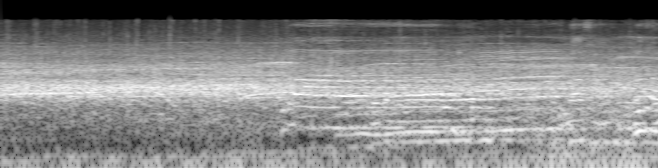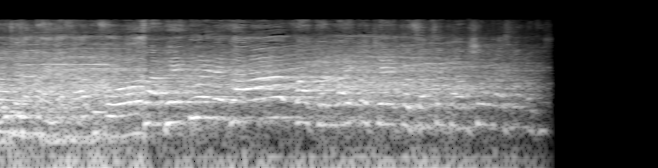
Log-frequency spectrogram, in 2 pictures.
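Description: Pop music plays loudly over loudspeakers.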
